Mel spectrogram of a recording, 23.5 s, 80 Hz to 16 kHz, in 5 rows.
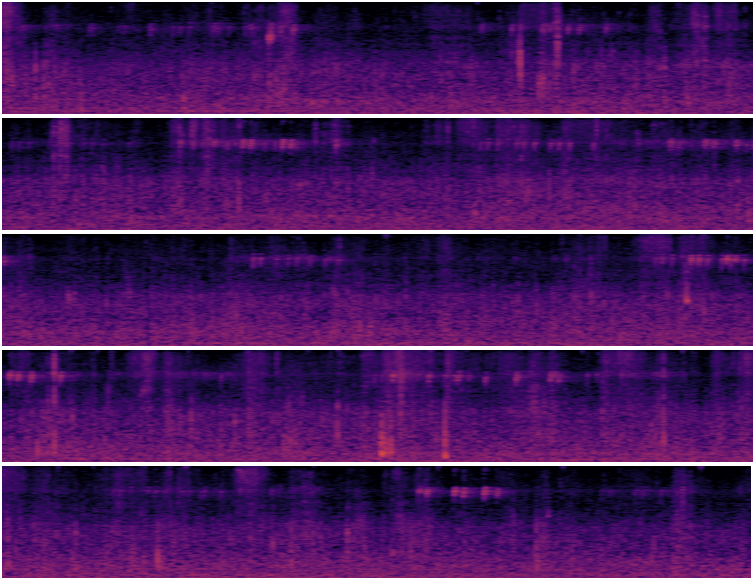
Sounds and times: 0.0s walking on muddy terrain 23.4s

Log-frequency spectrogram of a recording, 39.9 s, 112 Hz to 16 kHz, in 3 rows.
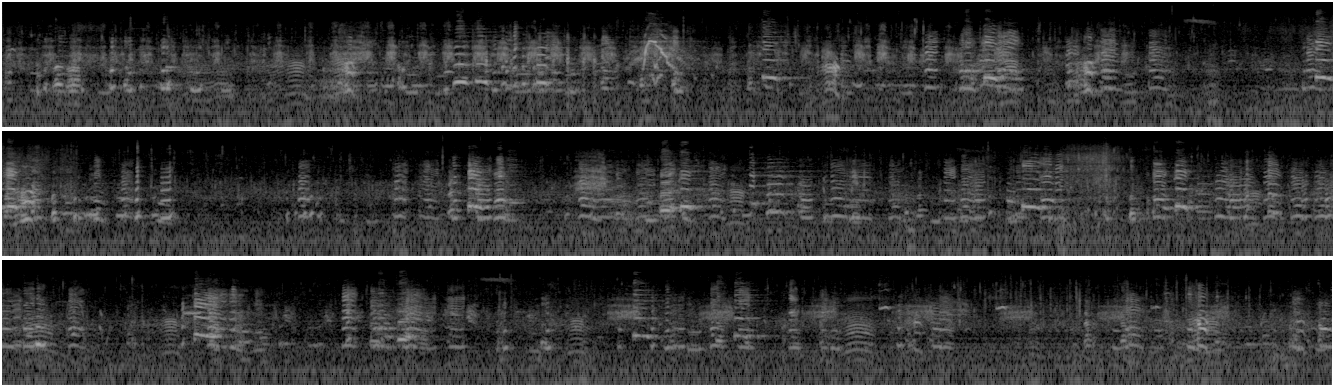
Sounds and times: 0.0s moorhen 14.8s
0.0s flock of barnacle geese over fly the hide 39.9s
0.0s mallard 15.1s
16.2s mallard 39.9s

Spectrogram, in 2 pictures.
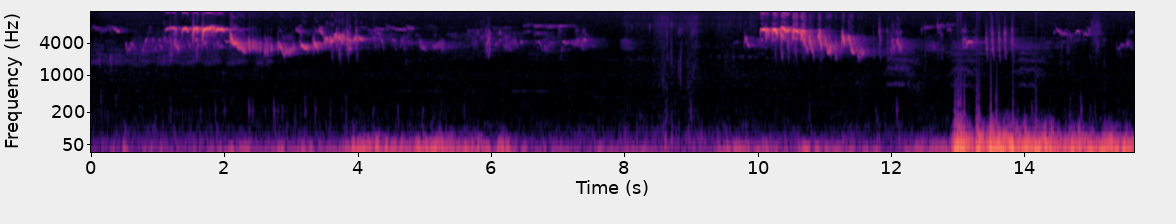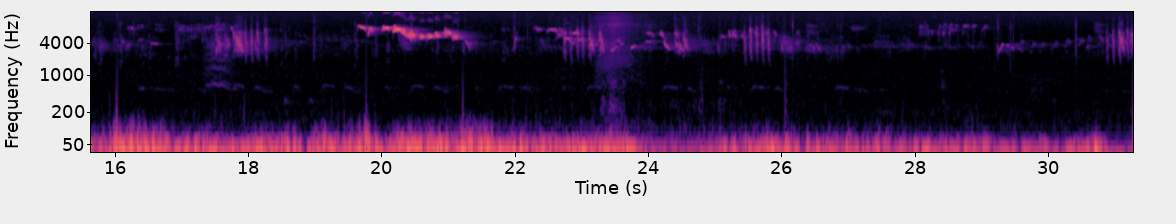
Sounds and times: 0.0s bird song 8.4s
9.6s bird song 31.2s

